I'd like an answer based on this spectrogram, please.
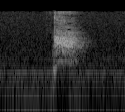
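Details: A single short, sharp bark from a pet dog, bright and punchy, rising out of a quiet steady background hiss and fading within a quarter second.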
